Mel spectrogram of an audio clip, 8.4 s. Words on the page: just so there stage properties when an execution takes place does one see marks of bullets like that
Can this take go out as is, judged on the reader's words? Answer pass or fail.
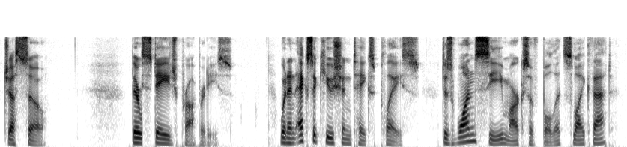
pass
